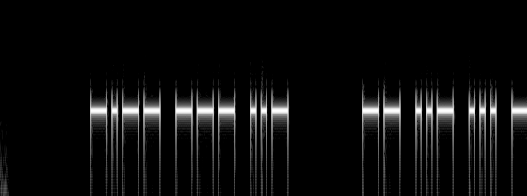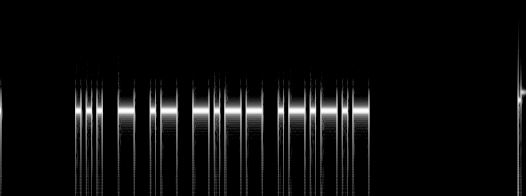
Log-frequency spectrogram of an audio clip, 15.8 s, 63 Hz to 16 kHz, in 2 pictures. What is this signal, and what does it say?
Morse code, heard as a keyed tone, about 14 wpm, 700 Hz. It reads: YOU MUST STAY.
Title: 2x Word-Spacing - Sentences from Top 500 Words - 15wpm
